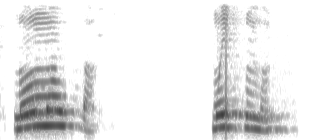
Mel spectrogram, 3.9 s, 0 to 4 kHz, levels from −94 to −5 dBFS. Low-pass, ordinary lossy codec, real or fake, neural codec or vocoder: 3.6 kHz; AAC, 32 kbps; real; none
